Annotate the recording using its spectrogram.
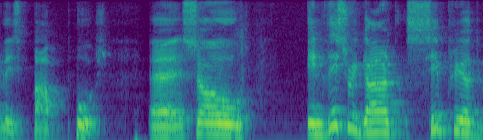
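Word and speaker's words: παππούς: greek when you pronounce this word you will pronounce it as papa and then so you are pronouncing it as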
